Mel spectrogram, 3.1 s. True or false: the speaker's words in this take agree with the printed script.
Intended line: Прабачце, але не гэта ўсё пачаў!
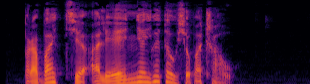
true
